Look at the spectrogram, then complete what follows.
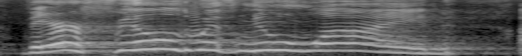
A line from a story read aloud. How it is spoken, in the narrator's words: Someone called out over the bustle and noise to say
